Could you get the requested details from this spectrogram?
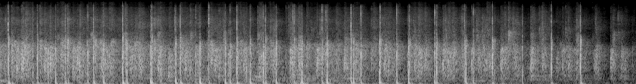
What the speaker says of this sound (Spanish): Un aplauso enorme.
